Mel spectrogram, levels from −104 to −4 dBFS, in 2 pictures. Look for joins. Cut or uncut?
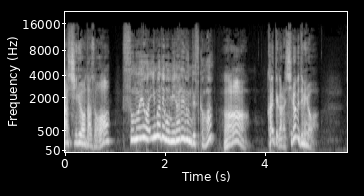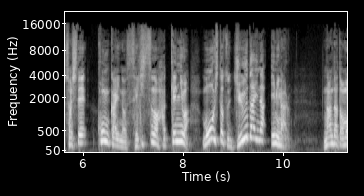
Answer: uncut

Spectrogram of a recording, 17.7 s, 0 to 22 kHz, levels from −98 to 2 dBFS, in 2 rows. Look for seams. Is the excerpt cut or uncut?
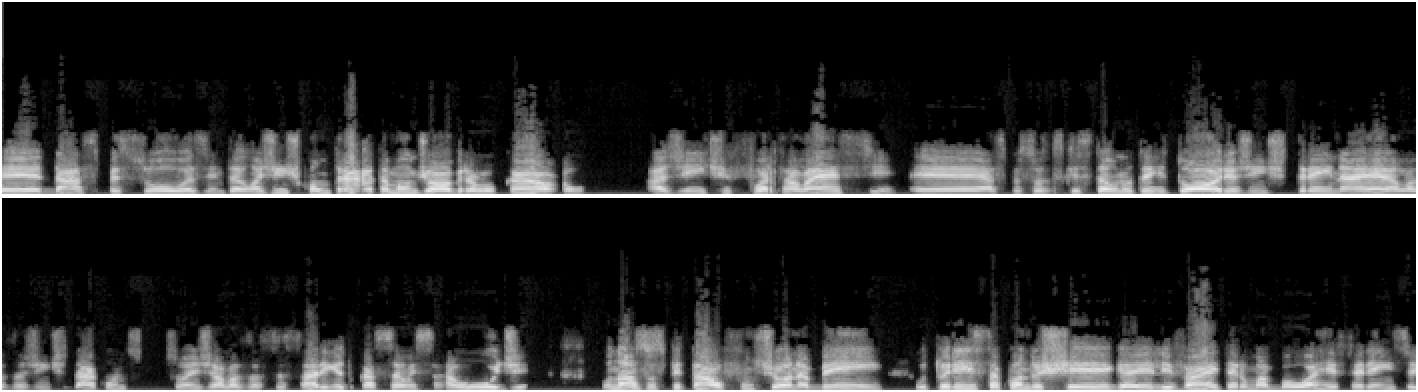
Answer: uncut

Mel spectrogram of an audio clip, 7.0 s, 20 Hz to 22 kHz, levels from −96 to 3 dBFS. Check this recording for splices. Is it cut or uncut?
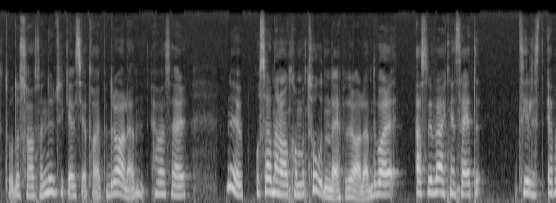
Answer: cut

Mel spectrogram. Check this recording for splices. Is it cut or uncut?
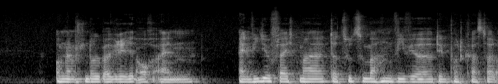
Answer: cut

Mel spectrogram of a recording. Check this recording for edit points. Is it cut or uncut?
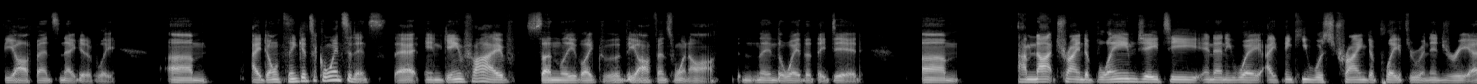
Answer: cut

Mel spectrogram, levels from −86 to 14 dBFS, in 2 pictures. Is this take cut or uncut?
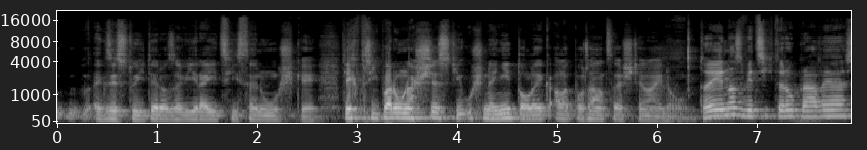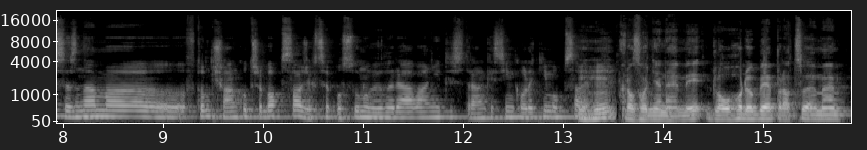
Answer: cut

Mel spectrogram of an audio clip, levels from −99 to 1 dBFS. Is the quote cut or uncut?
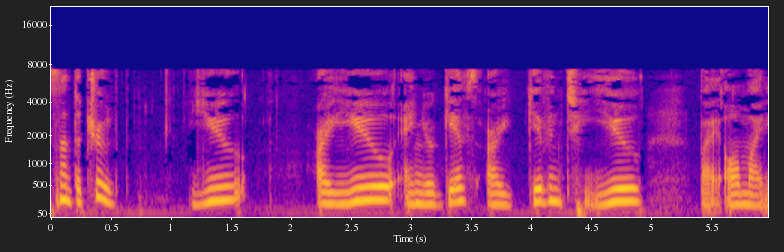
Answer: uncut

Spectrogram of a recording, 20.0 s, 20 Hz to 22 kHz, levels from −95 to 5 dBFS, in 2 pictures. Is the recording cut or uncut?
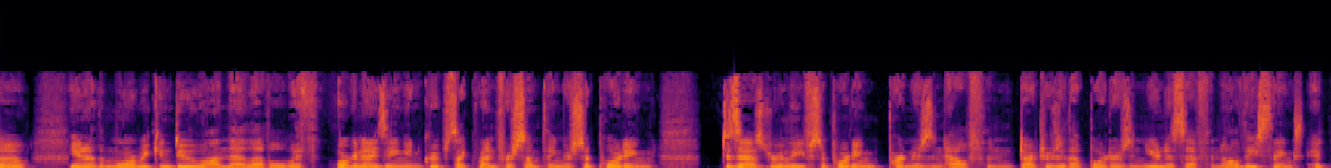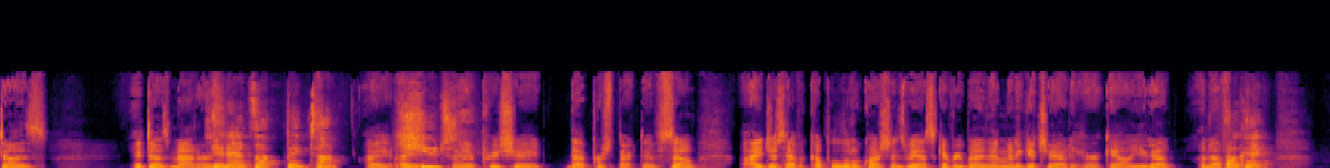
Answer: cut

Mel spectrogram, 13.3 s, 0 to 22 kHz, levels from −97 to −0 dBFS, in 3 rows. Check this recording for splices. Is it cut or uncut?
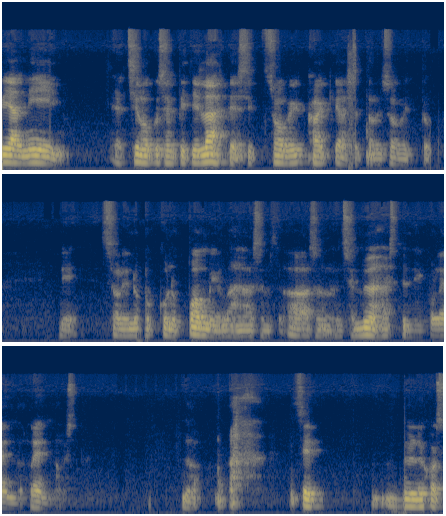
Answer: uncut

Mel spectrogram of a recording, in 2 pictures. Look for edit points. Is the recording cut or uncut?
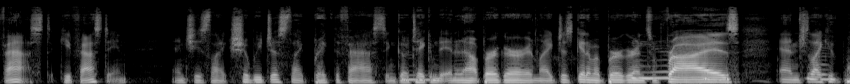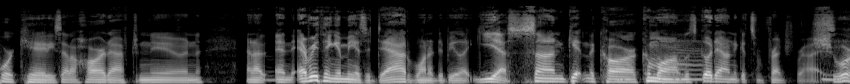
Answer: uncut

